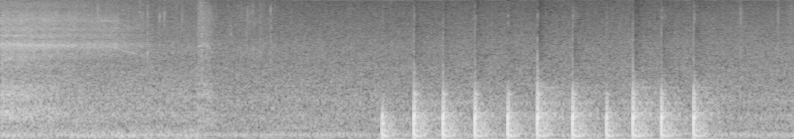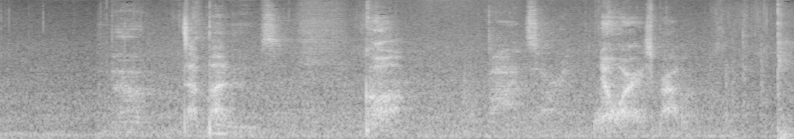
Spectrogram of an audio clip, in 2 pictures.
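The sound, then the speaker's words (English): About ten quick, evenly spaced knocks rap on a bedroom door, fairly loud, then stop; soft whispering voices and rustling follow afterward. “I guess we should just knock on the door.”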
